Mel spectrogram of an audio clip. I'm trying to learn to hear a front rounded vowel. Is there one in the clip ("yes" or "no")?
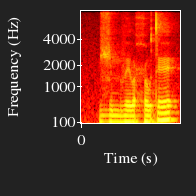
yes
